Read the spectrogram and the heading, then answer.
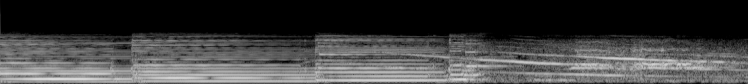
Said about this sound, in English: What's the matter with you, Davis? I told you no sirens.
